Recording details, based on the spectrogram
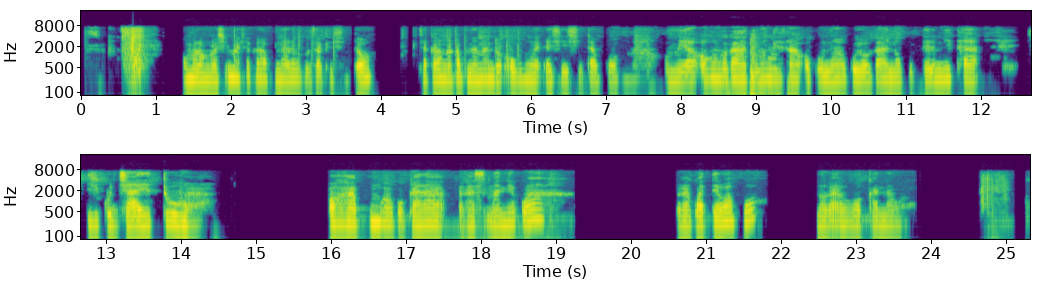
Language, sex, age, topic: Oshiwambo, female, 25-35, agriculture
